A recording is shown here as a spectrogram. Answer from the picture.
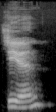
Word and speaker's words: Jieun: So it's Jen. Um, there's a subtle piece to it, but yeah.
